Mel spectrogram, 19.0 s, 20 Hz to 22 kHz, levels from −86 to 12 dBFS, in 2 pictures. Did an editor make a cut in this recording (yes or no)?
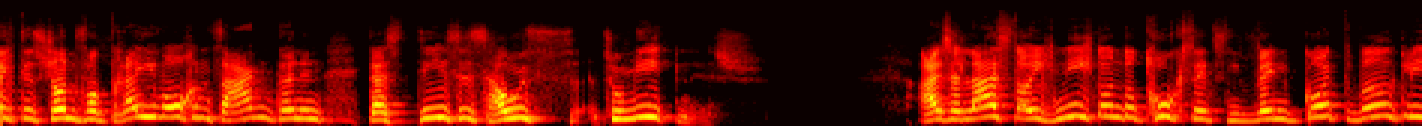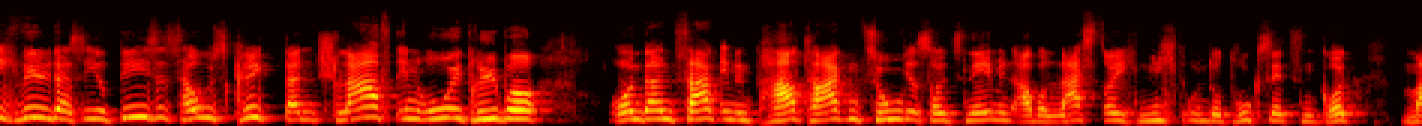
yes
